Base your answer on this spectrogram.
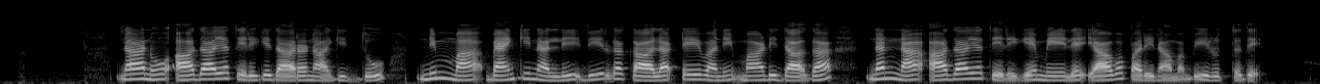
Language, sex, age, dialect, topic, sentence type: Kannada, female, 25-30, Mysore Kannada, banking, question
